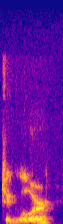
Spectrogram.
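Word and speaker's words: Tagore: where the mind is without appear Robin Dernath to Gore. Uh for those of you interested um it is spelled T A G O R E.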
